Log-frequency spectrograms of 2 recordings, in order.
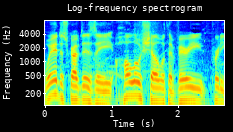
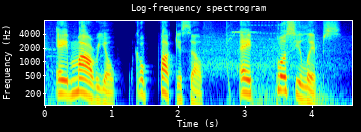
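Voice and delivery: put-on New York accent, higher and slower; 6 semitones higher, 3 dB louder than usual. Recommending a video, the speaker imitates Game Grumps' Baby Bowser voice. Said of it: "acting like he's from New York or New Jersey".

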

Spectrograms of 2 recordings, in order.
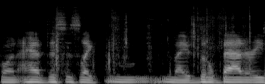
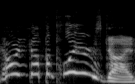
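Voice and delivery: squeaky, very high-pitched put-on character voice; 8 dB louder than usual. Retelling what Pat said while signing the player's guide, in the Pat voice. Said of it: "He said it in the Pat voice".

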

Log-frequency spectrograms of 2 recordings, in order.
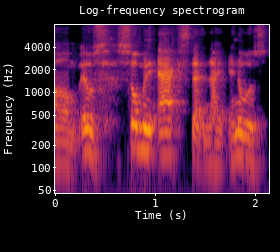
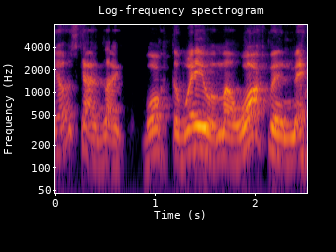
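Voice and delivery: normal talking voice

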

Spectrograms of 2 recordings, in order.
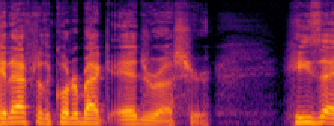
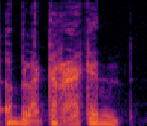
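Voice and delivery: very quiet, hushed, fake Irish accent; 3 semitones lower, 15 dB quieter than usual. Reading out a donor's name, saying it as if irish: put-on irish accent. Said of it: "say his name as if I'm Irish".

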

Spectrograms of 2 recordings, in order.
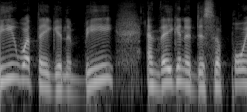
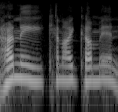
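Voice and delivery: gentle, coaxing, kindly motherly voice; 3 semitones higher, 3 dB quieter than usual. Retelling how a mother knocks again at her daughter's door, imitating a gentle mother. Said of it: "She tried again with a gentle spirit".

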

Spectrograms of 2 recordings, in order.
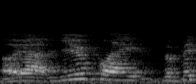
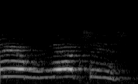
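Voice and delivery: put-on very high geezer voice; 11 semitones higher than usual. Describing someone's impressions, demonstrating his stereotypical old man voice. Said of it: "a pretty good stereotypical old man voice".

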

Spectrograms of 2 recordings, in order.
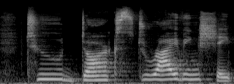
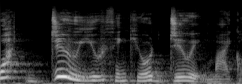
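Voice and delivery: fierce, ferocious, demanding scolding tone; 3 semitones lower, 5 dB louder than usual. A woman confronts a boy who is yelling at the sea; ferocious. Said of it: "Mary Poppins sounded ferocious".

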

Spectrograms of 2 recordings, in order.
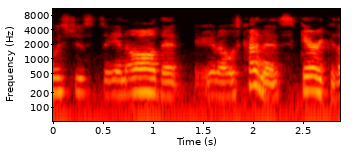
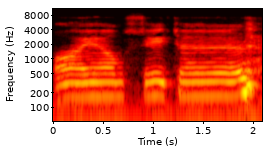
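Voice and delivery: very strange, weird voice, much slower; 3 semitones lower than usual. Retelling a possessed man he sat beside, speaking in a very strange voice. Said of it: "in a very strange voice".

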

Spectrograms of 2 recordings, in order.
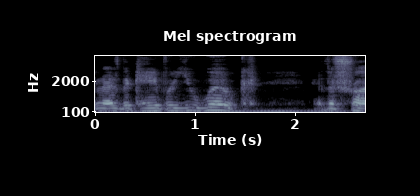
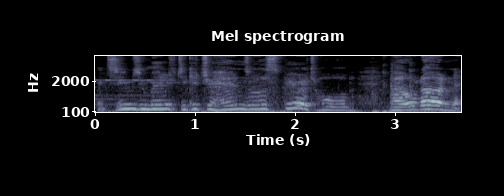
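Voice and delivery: raised, pitched-up, put-on old man voice; 7 semitones higher, 5 dB louder than usual. Streamer voicing the old man character in a game, old man voice. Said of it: "I gotta do the voice again".

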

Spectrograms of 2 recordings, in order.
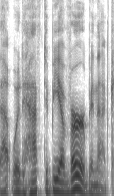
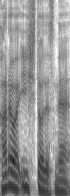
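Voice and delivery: ordinary talk, nothing marked

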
